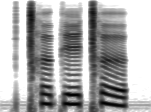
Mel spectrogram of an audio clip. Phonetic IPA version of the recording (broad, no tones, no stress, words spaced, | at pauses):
ǀʰəkeǀʰə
